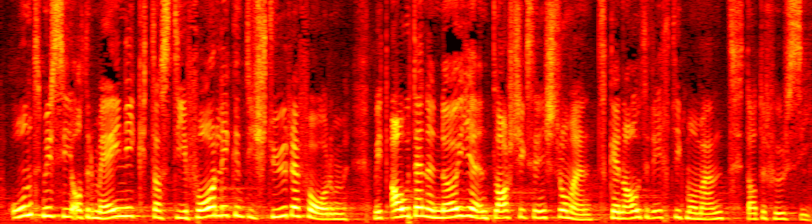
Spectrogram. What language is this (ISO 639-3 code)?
gsw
